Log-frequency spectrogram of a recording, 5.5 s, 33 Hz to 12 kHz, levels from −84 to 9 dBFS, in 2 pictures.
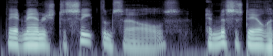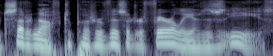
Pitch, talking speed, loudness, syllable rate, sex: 100 Hz, 220 wpm, -18 LUFS, 5.5 syllables/s, male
